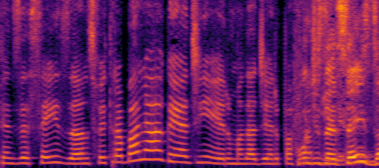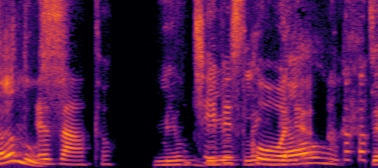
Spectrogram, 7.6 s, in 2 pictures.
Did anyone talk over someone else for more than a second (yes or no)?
yes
